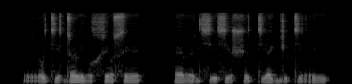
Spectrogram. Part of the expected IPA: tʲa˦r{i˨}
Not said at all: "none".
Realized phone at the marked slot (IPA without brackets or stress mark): i˦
